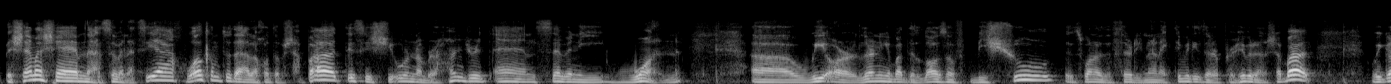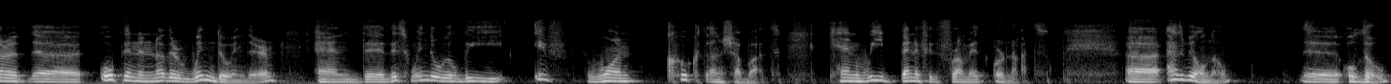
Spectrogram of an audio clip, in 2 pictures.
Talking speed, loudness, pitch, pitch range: 140 wpm, -22 LUFS, 130 Hz, 110-160 Hz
